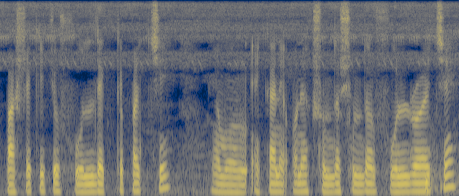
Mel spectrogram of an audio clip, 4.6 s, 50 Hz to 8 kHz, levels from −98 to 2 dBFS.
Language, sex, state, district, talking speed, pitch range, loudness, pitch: Bengali, male, Assam, Hailakandi, 155 wpm, 115-125 Hz, -19 LUFS, 125 Hz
